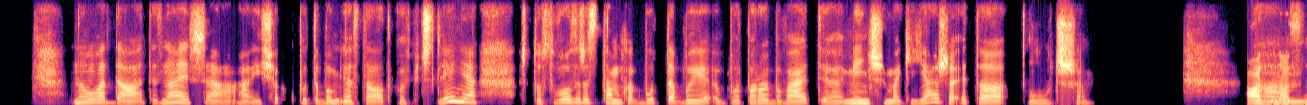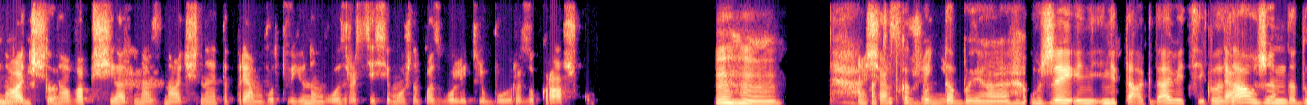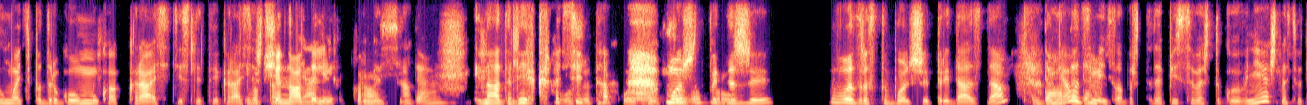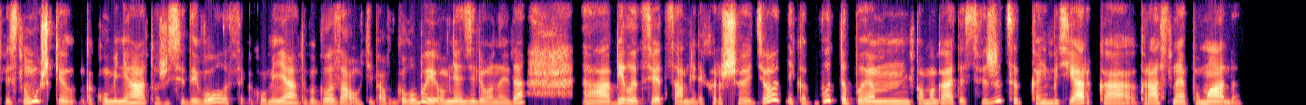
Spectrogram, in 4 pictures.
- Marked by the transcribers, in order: laughing while speaking: "И надо ли их красить, да?"
- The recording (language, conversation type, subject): Russian, podcast, Что обычно вдохновляет вас на смену внешности и обновление гардероба?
